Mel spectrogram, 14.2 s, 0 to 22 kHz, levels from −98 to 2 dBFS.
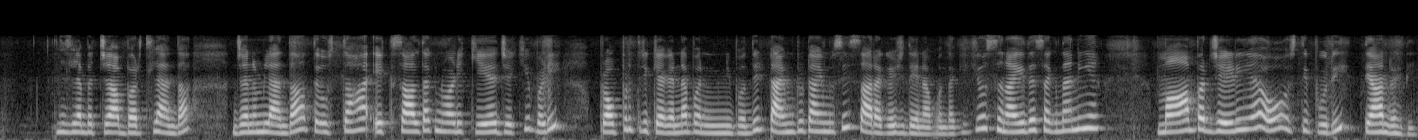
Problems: none marked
